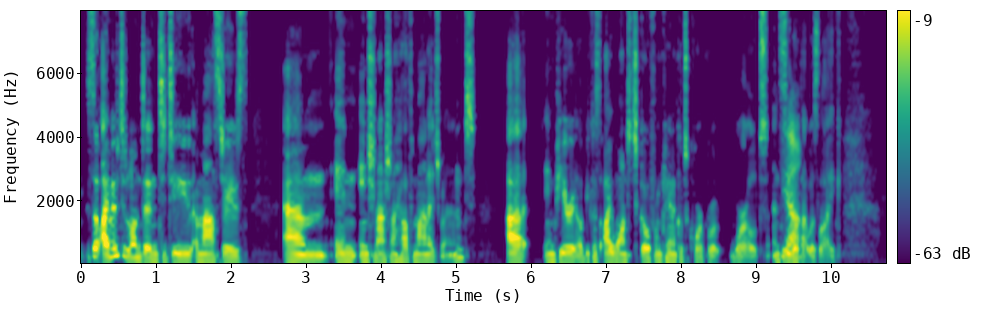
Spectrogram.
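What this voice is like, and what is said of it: Irish accent. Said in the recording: “You can't tell with your accent ... I just said you had an Irish accent.”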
